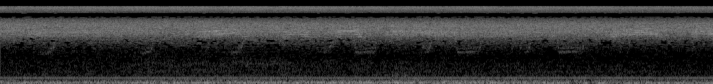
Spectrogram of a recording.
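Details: A wall of cicada sound on a summer day in Shakujii Park, Tokyo: constant high-pitched electric buzzing, unvarying in loudness, with a dull low rumble underneath.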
